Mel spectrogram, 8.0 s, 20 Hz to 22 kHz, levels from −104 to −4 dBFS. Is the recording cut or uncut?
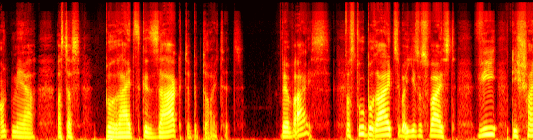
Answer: cut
